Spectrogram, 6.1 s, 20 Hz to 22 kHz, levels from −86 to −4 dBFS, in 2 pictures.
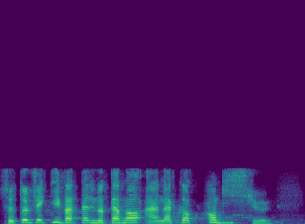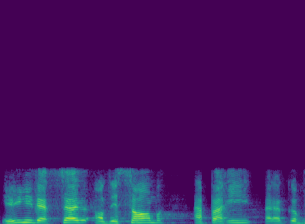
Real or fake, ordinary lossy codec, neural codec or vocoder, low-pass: fake; none; codec, 16 kHz, 1 kbps, X-Codec, HuBERT features, trained on general audio; 5.4 kHz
